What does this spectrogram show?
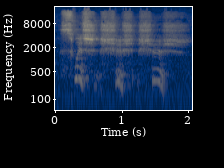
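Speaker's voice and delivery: high whispered swishing; whispered swish sound. Acted. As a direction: hiss it softly like water. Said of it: "says the fish".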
